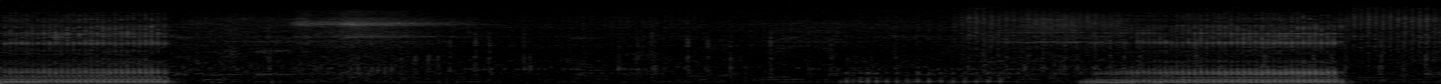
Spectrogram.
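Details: Sleeping bulldogs snoring with loud, rumbling, fluttering snores on breaths in and quieter snorty breathing between them, while another checks them out; snoring.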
